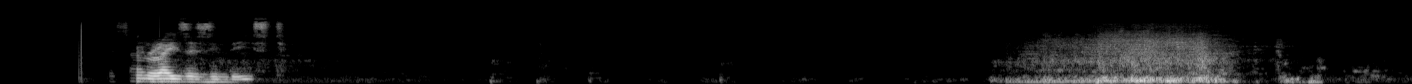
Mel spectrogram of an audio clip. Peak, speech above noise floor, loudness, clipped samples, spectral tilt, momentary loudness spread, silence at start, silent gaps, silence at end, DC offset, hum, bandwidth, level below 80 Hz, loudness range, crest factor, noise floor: 0 dBFS; 63 dB; -20 LUFS; under 0.1%; -6.5 dB/octave; 23 LU; 1.35 s; none; 0.9 s; under 0.1%; none; 8.8 kHz; -52 dBFS; 18 LU; 24 dB; -80 dBFS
